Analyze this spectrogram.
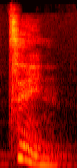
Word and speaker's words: zehn: Le nombre 10 se dit zehn. Z-E-H-N. Dans le mot zehn, on remarque le Z qui se prononce T et le H qui prolonge la voyelle E qui se dit E.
